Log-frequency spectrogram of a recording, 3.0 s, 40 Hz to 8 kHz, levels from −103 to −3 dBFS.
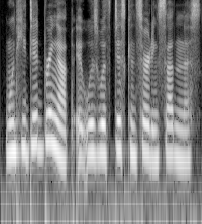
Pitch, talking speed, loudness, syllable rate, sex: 210 Hz, 200 wpm, -17 LUFS, 5.3 syllables/s, female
